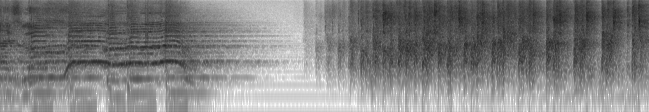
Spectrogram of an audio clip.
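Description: A male singer and a small band with accordion finish a song, the last sung note held and then fading out near the three-second mark. After about a second of hush, the studio audience breaks into applause that carries on to the end.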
